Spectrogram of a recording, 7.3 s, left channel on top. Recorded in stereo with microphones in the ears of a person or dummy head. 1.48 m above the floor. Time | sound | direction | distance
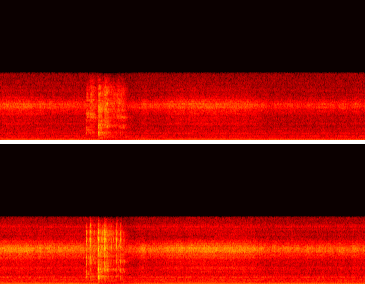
1.4 | a crack | 65° right (ahead or behind) | 1.1 m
